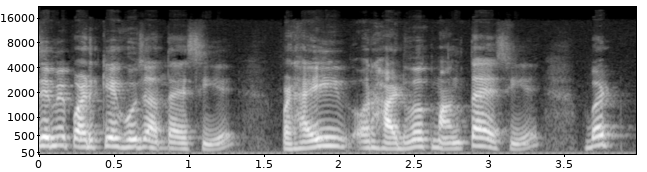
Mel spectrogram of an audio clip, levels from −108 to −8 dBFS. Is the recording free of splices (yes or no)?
yes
